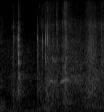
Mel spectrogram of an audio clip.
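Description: Large sliding sheet-metal pole barn door being pushed open along its track. A click about a third of a second in is followed by a rattling, scraping roll with a faint whine partway through.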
